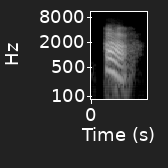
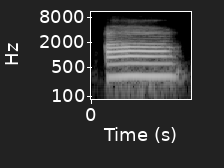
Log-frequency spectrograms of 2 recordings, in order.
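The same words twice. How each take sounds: First: The pitch falls sharply from high. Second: The pitch stays level and high. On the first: "Comme l'accent grave" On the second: "Le premier ton est un ton plat"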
